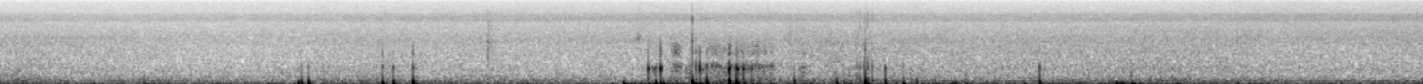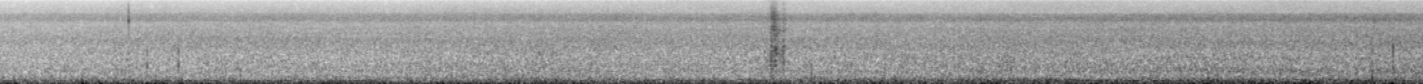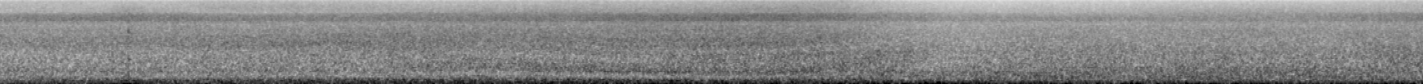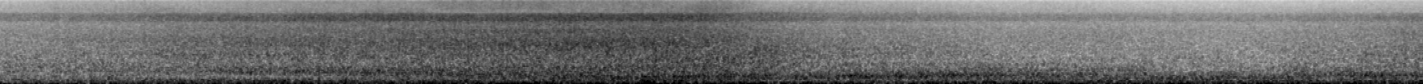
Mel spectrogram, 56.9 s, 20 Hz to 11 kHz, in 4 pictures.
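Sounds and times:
wind rumbling on microphone: 0.0 - 56.9
sea surf rushing: 9.3 - 56.9.

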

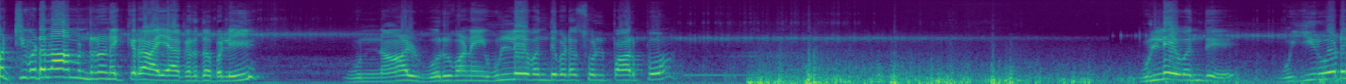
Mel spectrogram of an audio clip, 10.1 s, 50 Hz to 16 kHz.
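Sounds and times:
faint steady high tone: 0.0 - 10.0.

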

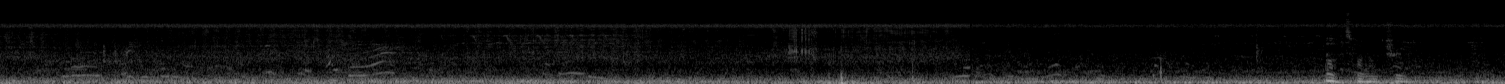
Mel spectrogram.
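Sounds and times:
high-pitched insect drone: 0.0 - 9.9
faint distant voices: 0.0 - 15.0.

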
